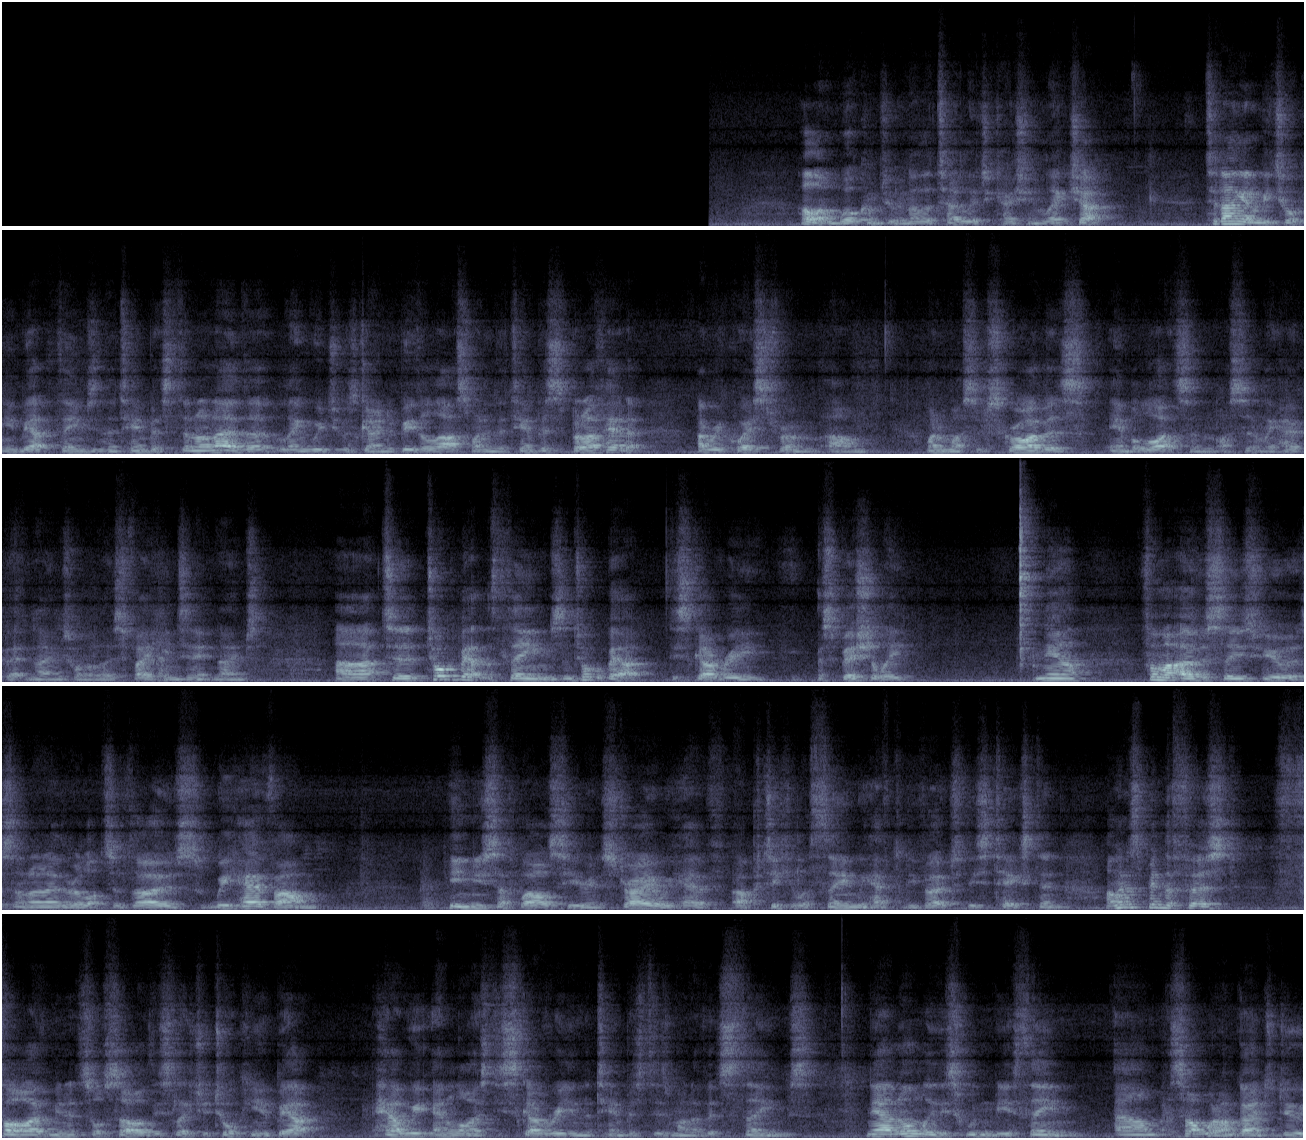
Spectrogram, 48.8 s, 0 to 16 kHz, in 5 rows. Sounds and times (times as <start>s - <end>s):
Inside, small room: 5.3s - 48.8s
Speech: 6.0s - 8.4s, 9.0s - 26.4s, 27.2s - 31.8s, 32.6s - 48.8s.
